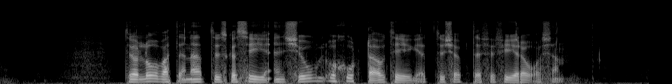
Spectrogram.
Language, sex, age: Swedish, male, 26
